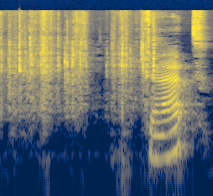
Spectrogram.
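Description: Small beads clicking and clinking against one another and a metal bowl as fingers rummage in and pick them out one at a time.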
